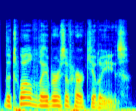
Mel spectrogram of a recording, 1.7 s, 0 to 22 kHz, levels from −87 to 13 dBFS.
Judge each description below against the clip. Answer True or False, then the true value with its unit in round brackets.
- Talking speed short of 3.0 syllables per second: False (6.0 syllables/s)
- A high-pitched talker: False (130 Hz)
